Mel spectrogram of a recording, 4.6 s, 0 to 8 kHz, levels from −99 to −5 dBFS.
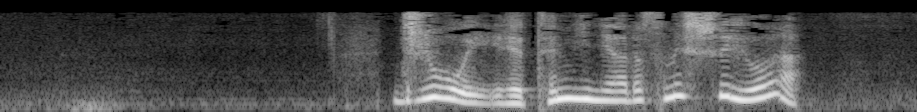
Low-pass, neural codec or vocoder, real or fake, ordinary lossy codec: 7.2 kHz; codec, 16 kHz in and 24 kHz out, 0.6 kbps, FocalCodec, streaming, 4096 codes; fake; MP3, 24 kbps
